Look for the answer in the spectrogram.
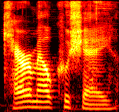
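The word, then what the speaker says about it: Karamell-Küche: We're stopping in Caramel Coucher. I think that's how you say it.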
